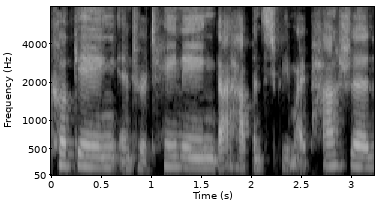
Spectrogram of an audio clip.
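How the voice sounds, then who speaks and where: A woman with a Californian accent speaks at a moderate pace in a monotone, flat way. The background is quiet. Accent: General American (California). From San Francisco Chinatown, US West Coast. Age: 40s. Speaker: chef. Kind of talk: interview. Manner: conversational, many fillers.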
